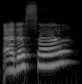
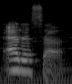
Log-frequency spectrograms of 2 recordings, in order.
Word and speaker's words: Edessa: I was like, okay, it's Edessa, like emphasis on the first syllable.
